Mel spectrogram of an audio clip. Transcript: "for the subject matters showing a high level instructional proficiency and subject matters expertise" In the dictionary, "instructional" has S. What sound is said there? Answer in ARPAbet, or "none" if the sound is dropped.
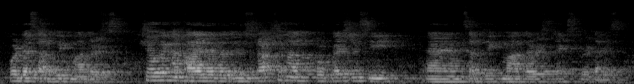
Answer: S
